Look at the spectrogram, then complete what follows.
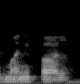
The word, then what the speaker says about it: Manipal: It's a very easy word with 4 syllables, ma, ni, pa, and la. Usually in English, we drop the sound at the end of the word and just say it as Manipal.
